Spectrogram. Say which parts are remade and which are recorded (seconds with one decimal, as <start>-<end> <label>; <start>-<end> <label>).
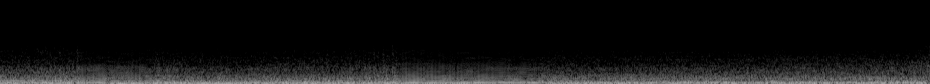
0.0-0.8 recorded; 0.8-1.5 remade; 1.5-4.0 recorded; 4.0-5.4 remade; 5.4-9.3 recorded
